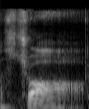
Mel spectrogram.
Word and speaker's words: straw: AW가 O 소리 납니다. O 이거 발음 기호 O입니다. C를 거꾸로 쓴 것처럼 하는 게 이게 O라는 발음이 난다는 뜻이고요. 여기 뒤 옆에 있는 점두 개는 길게 소리 내라. 그러니까 O 이렇게 소리 내란 말이 아니고 O 이렇게 소리 내란 말이니까 straw 이렇게 발음하면 되겠죠.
